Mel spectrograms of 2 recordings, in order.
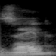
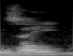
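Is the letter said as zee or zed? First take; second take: zed; zee. First: The letter is said the speaker's own way, zed. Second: The letter is said the American way, zee.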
